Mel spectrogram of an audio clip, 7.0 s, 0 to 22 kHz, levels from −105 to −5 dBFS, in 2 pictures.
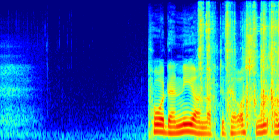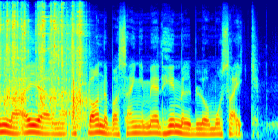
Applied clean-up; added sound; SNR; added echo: none; Cutlery, silverware; 9 dB; none.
